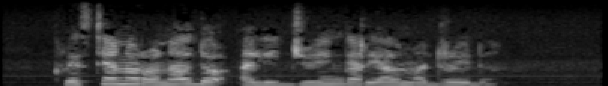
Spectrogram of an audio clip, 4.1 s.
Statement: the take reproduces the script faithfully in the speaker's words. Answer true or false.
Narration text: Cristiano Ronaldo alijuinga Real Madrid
true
